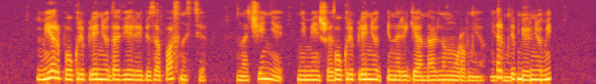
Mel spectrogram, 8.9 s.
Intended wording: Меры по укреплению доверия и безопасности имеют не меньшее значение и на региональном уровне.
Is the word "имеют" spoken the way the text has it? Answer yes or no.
no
